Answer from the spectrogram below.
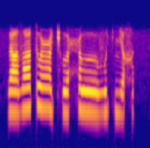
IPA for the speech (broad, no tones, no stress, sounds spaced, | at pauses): ə ɪ̯ zˤ ɘː t o ʕ ʊ cʰ ʊ ħ ʊː v ʊ c ɲ ɘ χ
